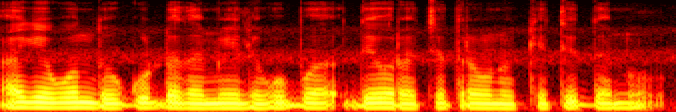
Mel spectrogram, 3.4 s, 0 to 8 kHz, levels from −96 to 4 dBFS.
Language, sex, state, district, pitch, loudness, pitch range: Kannada, male, Karnataka, Koppal, 120 Hz, -15 LUFS, 115-125 Hz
